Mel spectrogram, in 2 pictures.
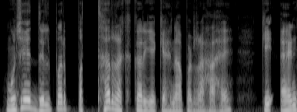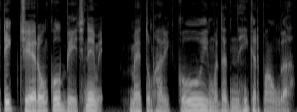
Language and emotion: Hindi, sad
